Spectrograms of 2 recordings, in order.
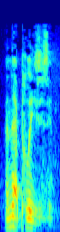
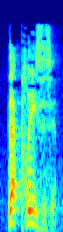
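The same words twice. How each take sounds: First: Quiet. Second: Said in the usual way. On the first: Shown as a demonstration.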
